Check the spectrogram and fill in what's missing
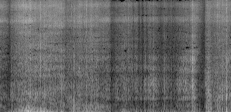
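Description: A small red-handled paint brush with dark bristles is scrubbed quickly across the top of a solid, white, rectangular melamine foam sponge held in the hand. The sound is a fast, uneven, rough scratching and rubbing, heaviest in the low rumble with a faint bright hiss. It comes in bursts separated by brief dips.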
